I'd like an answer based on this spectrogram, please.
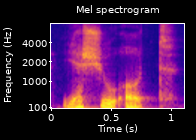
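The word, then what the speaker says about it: ישועת: ooh sound but novav same exact word pronounced exactly the same yeshuat salvations of israel and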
